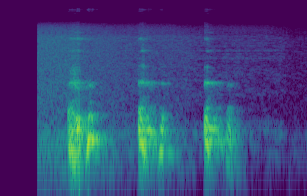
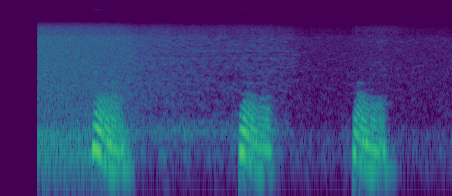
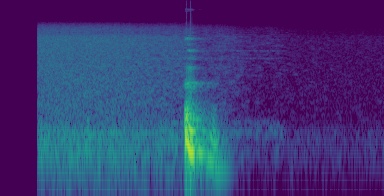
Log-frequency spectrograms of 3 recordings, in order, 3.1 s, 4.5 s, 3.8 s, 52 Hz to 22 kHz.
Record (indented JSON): {
  "three_cough_length": "3.1 s",
  "three_cough_amplitude": 32766,
  "three_cough_signal_mean_std_ratio": 0.42,
  "exhalation_length": "4.5 s",
  "exhalation_amplitude": 10605,
  "exhalation_signal_mean_std_ratio": 0.46,
  "cough_length": "3.8 s",
  "cough_amplitude": 32768,
  "cough_signal_mean_std_ratio": 0.21,
  "survey_phase": "beta (2021-08-13 to 2022-03-07)",
  "age": "45-64",
  "gender": "Female",
  "wearing_mask": "No",
  "symptom_none": true,
  "smoker_status": "Current smoker (1 to 10 cigarettes per day)",
  "respiratory_condition_asthma": false,
  "respiratory_condition_other": false,
  "recruitment_source": "REACT",
  "submission_delay": "1 day",
  "covid_test_result": "Negative",
  "covid_test_method": "RT-qPCR"
}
